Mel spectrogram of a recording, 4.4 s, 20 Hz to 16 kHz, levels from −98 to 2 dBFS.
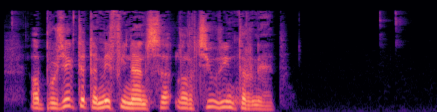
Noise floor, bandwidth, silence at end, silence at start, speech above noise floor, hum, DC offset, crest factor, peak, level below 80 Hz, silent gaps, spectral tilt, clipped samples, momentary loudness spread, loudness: -81 dBFS; 12 kHz; 1.65 s; 0.3 s; 63 dB; none; under 0.1%; 20 dB; 0 dBFS; -62 dBFS; none; -4 dB/octave; under 0.1%; 10 LU; -19 LUFS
